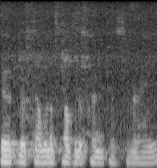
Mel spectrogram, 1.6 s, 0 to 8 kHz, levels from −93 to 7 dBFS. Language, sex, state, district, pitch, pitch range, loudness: Telugu, male, Andhra Pradesh, Srikakulam, 105 Hz, 100-105 Hz, -19 LUFS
